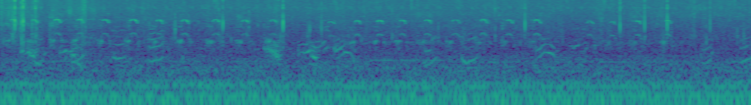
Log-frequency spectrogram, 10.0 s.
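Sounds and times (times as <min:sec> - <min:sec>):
bird rise-and-fall calls: 0:00.0 - 0:10.0
lower wavering bird calls: 0:00.0 - 0:10.0.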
